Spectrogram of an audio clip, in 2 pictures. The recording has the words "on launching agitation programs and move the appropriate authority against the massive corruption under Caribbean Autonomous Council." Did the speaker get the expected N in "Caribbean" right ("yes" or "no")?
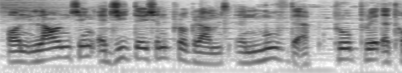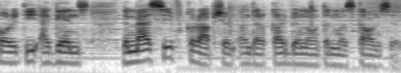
no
